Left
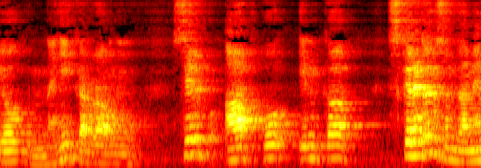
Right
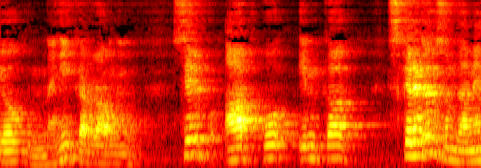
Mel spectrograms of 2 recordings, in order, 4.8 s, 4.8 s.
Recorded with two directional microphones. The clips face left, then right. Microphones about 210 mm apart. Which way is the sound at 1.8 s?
25° right (ahead or behind).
